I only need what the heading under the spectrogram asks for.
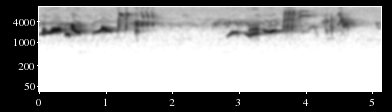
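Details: Two blackbird phrases recorded in Castricum, the Netherlands: low, fluting warbles each closing with thin, high twittering, separated by a short quiet gap.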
